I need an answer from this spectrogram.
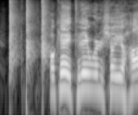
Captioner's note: clapping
